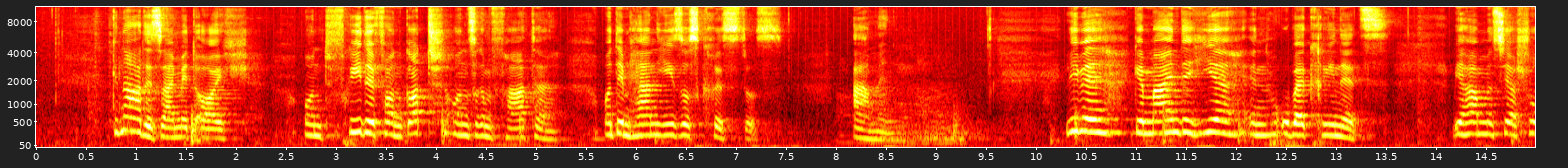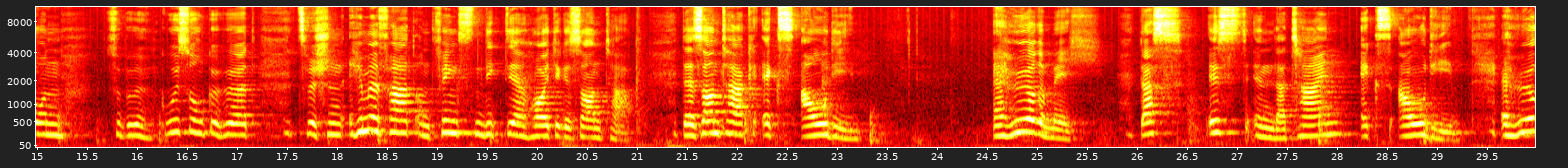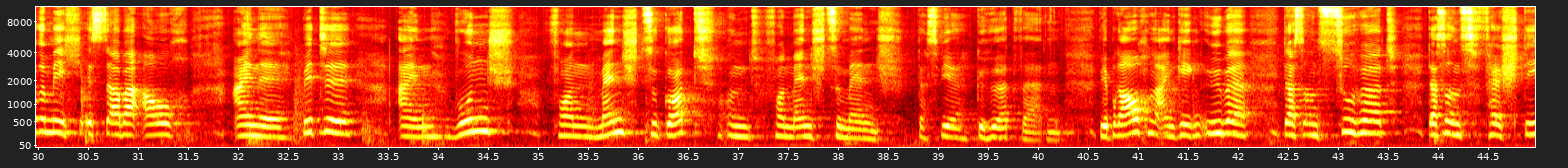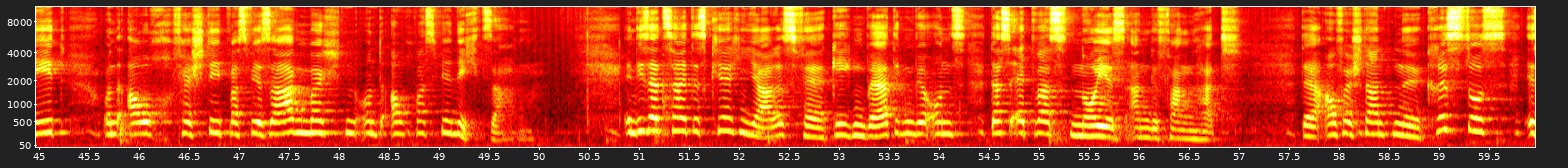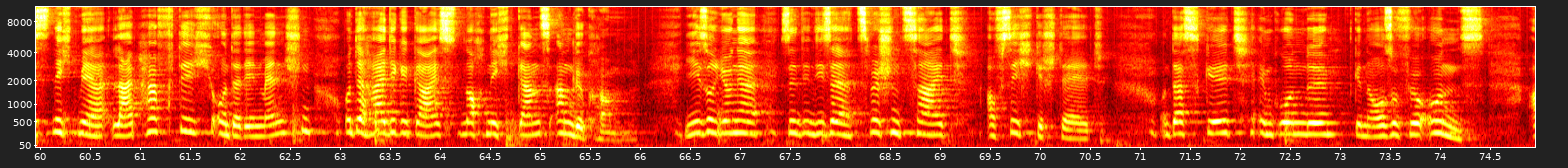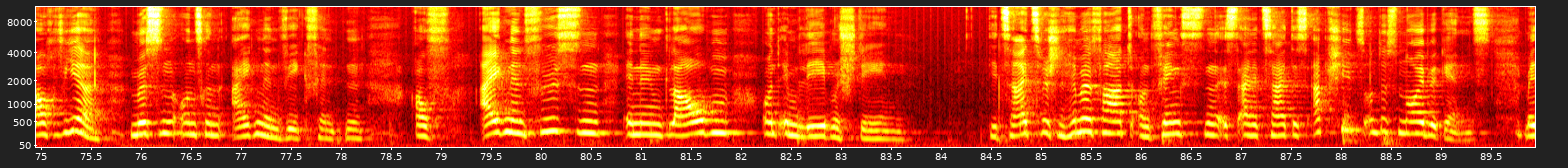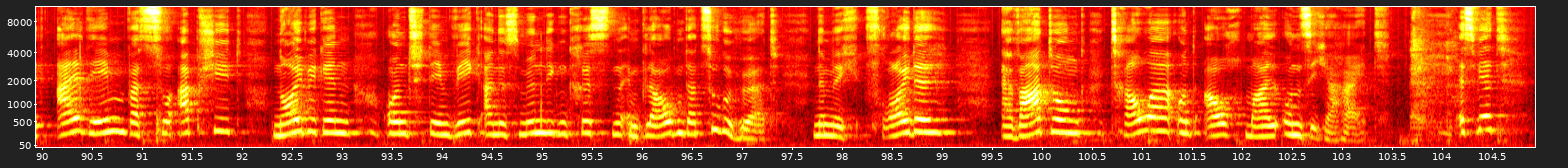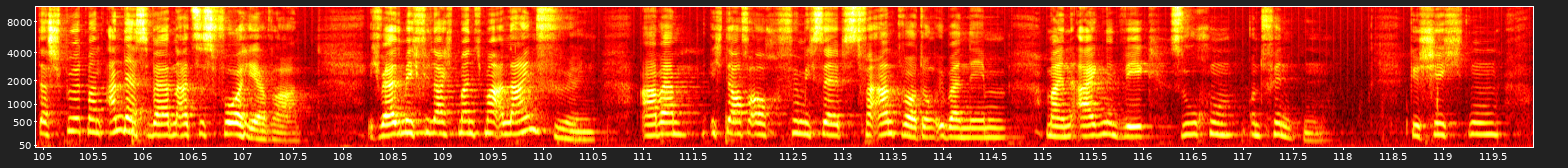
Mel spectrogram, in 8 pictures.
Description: Eine Gastpredigt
